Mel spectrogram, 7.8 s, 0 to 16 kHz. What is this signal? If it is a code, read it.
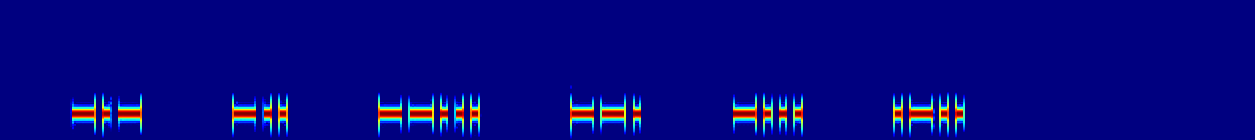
Morse code, heard as a keyed tone, about 25 wpm, spaced as for 12 wpm, 700 Hz. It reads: KD7GBL
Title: USA Call Signs - 6 Characters - 4x Character Spacing - 25wpm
